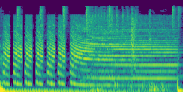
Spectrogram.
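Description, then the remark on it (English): A loud air horn sound effect: a rapid series of about six short, punchy blasts followed by one long sustained blare, abruptly cut off near the end. “Air horn time.”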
